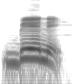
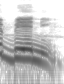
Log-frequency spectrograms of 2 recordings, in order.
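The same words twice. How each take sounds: First: বেনে ending in a clear eh; correct pronunciation. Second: বেনি with a final ee sound; mispronounced Italian. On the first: Teacher giving learners the right Italian word, correctly pronounced. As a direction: say বেনে with -ne, not -ni. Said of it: "কি বলতে হবে". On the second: Teacher showing learners a common mistake, mispronounced. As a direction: say বেনি, ending in -ni instead of -ne. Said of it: "ভুল উচ্চারণ করে তখন কি বলে". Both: Shown as a demonstration.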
